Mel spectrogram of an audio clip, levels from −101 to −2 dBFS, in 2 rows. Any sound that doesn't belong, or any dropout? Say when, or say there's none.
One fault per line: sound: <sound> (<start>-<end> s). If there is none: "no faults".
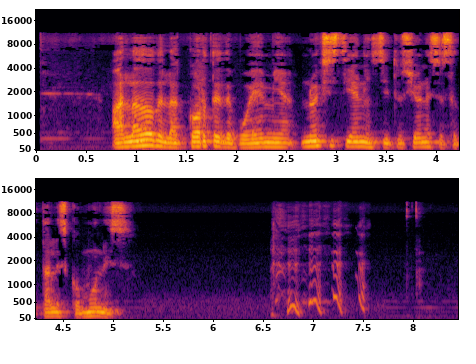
sound: laugh (6.6-7.6 s)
